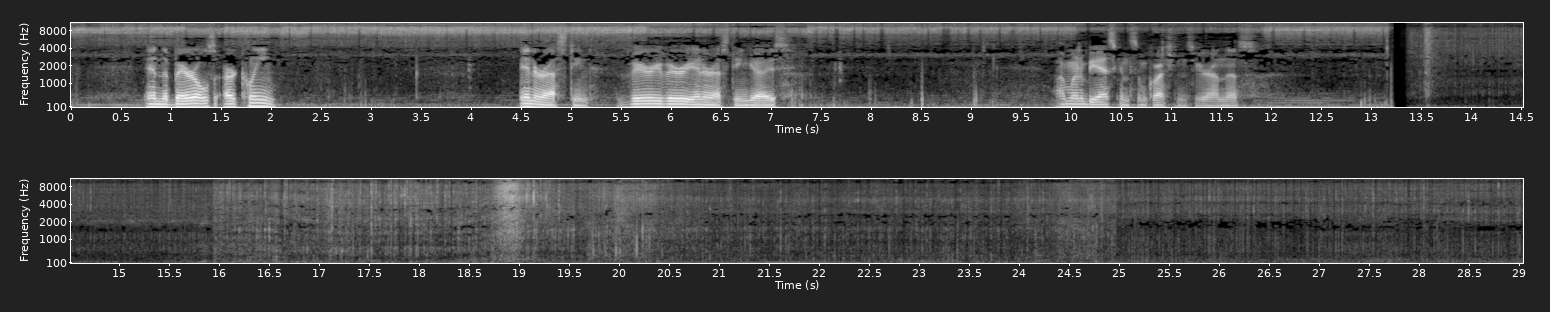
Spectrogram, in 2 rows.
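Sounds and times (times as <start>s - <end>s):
faint crackling rustle: 13.0s - 29.0s.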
